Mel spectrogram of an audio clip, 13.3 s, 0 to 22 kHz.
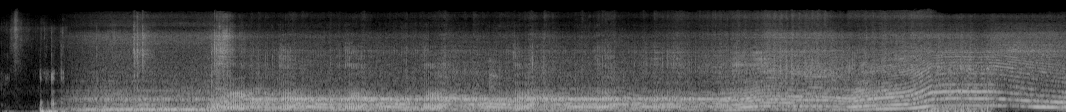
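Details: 50cc racing two-stroke moped with race carburettor on a gravity fuel feed, around 16,400 rpm: screaming note stutters and wavers instead of holding clean; misfiring up top, fuel feed made no difference; high-rpm misfire.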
